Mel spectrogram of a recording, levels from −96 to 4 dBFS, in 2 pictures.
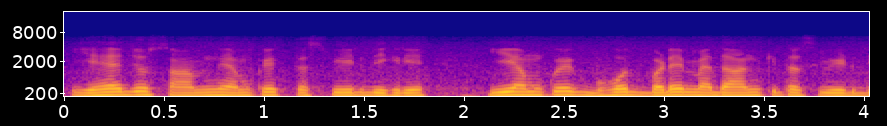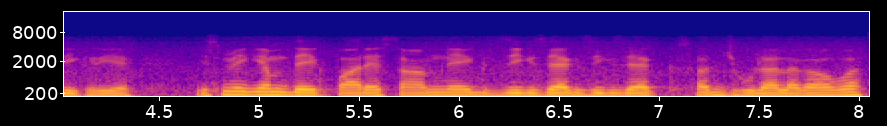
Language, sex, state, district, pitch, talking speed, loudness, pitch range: Hindi, male, Chandigarh, Chandigarh, 130 Hz, 275 wpm, -14 LUFS, 125-135 Hz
